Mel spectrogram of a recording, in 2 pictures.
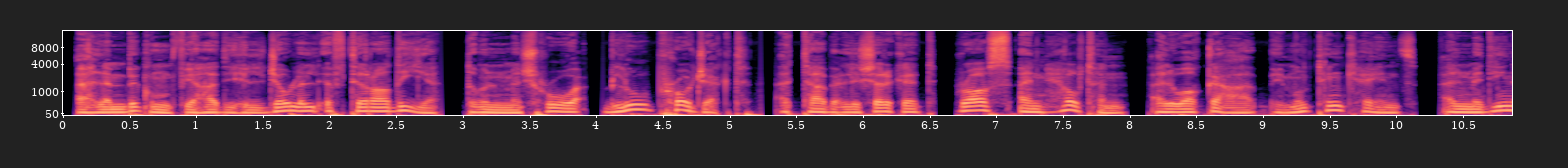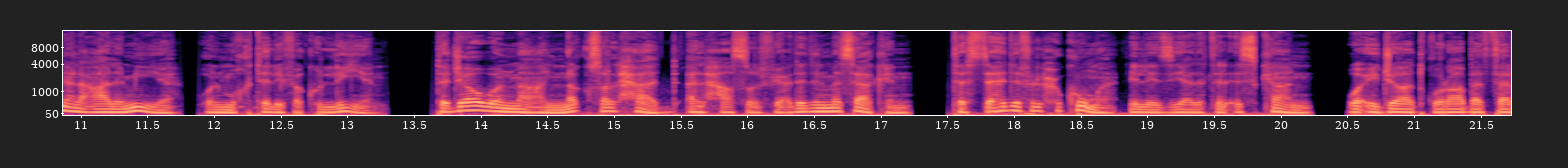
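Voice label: Arabic Kuwait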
